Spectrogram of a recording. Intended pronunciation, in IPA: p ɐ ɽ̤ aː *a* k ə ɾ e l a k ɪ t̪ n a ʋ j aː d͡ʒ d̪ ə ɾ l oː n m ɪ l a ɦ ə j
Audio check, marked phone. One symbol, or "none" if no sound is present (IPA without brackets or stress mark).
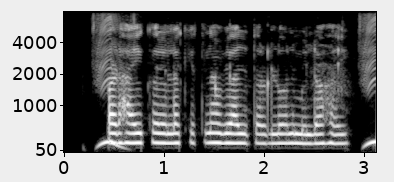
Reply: i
